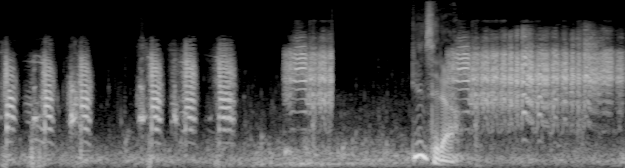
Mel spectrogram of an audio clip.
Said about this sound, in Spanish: ¡Es un pingüino! Este que se acerca ahora no es un pez.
